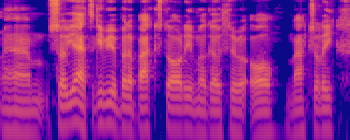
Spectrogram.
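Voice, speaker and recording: A man with an English accent, very fast and fairly low-pitched, over a quiet background. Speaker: YouTube music reactor. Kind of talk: casual vlog monologue. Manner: hesitant, many fillers.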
